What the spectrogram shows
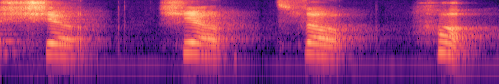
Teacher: इन व्यंजनों का जब हम उच्चारण करते हैं तो हमारे मुंह से वायु रगड़ कर गर्मी करती हुई बाहर निकलती है यानी कि मुंह से गर्म हवा निकलती है इससे बोल के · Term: उष्म व्यंजन, ऊष्म व्यंजन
